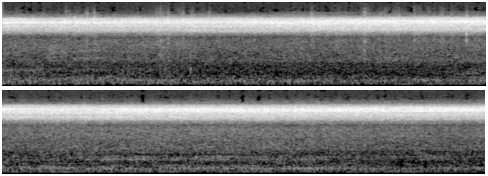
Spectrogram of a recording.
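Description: A steady, high-pitched chorus of insects that holds constant throughout, with a low rumble underneath.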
